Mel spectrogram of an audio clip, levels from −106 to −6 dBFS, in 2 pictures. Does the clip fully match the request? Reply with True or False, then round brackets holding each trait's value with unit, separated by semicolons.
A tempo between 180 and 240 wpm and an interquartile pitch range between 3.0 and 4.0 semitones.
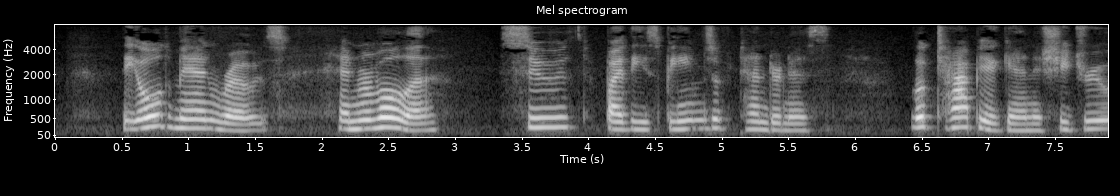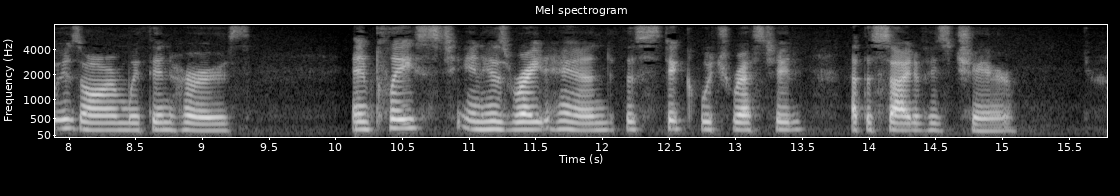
False (145 wpm; 3.4 semitones)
